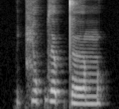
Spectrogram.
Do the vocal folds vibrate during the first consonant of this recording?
no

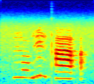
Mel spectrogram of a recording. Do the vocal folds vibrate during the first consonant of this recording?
yes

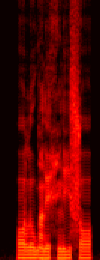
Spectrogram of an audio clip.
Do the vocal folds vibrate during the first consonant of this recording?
yes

